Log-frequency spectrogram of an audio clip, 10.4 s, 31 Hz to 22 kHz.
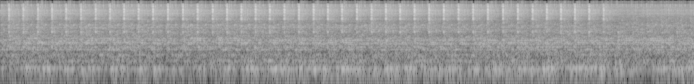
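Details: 2004 Chevrolet Silverado at idle: light metallic ticking about twice a second that sounds like lifter tick or piston slap. It is actually a loose spark plug letting the boot's metal shield rattle on the block. The fix is re-torquing the plug once the engine is cool.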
